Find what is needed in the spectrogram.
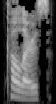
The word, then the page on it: colours: British English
